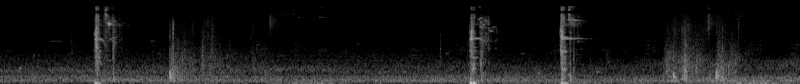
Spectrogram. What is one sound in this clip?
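Hands grip stone with sharp knocks while climbing.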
